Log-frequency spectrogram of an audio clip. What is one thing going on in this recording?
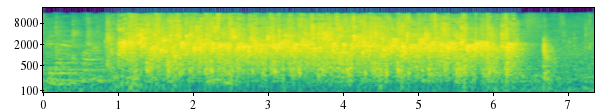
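People applaud loudly, then the clapping stops.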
